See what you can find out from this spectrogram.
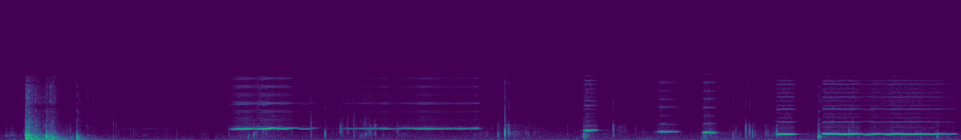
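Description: A door of the old Radio Nederland building shuts with a single heavy thud after the last broadcast there, then someone whistles a wavering tune made of held notes and short chirps, with no talking.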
